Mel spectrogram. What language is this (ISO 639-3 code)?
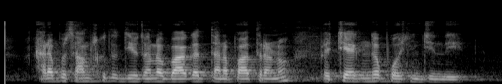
tel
